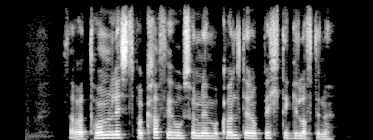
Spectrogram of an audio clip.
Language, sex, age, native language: Icelandic, male, 20-29, Icelandic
